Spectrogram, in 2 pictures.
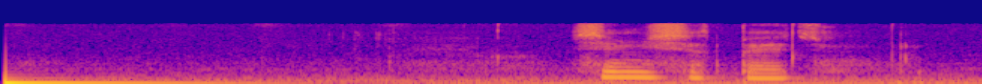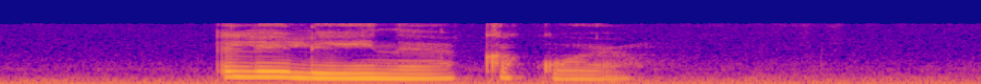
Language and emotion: Russian, neutral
